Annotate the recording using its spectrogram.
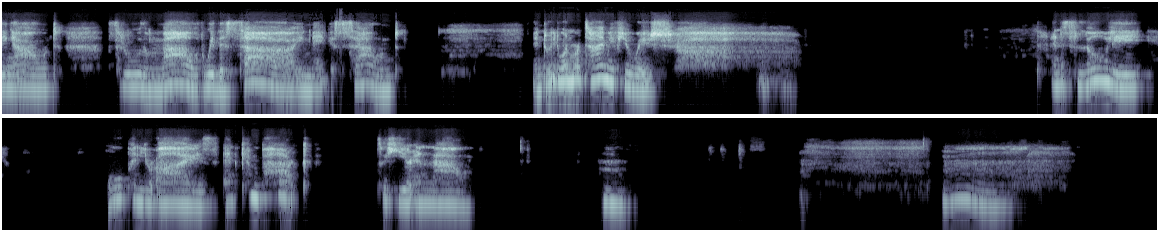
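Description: A young woman speaks calmly over an online call, with pauses.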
